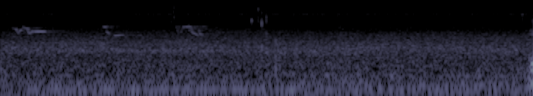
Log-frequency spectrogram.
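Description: Faint outdoor garden ambience: a few short, high bird chirps over a steady low hiss and a thin, steady high-pitched drone.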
